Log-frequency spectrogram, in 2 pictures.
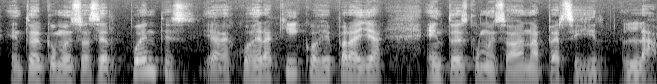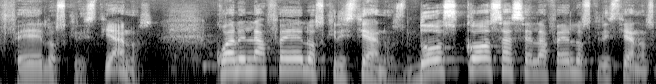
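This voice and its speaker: Predicador colombiano de voz aguda y cambiante. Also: male voice. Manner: conversational preaching with sudden pitch leaps, questions to listeners. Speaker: pastor. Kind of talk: sermon.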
